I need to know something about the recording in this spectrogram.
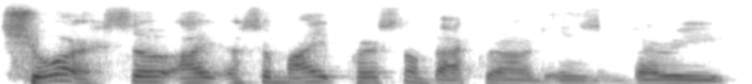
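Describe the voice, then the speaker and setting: A man's voice: fairly high pitch, a little slow, muffled recording. A man in his late thirties from Pakistan, a market strategist answering interview questions in an explanatory way, with frequent restarts and fillers.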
